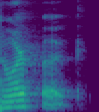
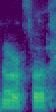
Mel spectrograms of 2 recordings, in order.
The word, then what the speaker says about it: Norfolk: It is Norfolk. – It's spelled like folk, though. – They don't ever put the L and the K on them.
